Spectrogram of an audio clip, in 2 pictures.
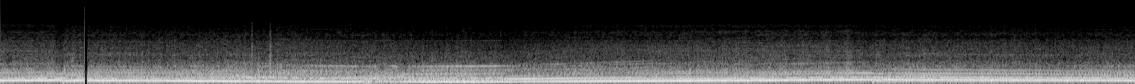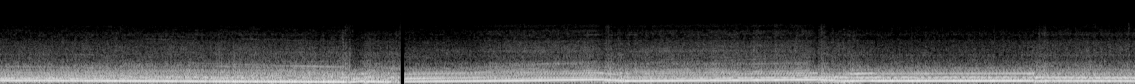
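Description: A motorcycle engine hums steadily, rising and falling in pitch as the rider shifts gears.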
